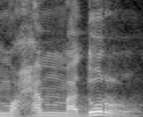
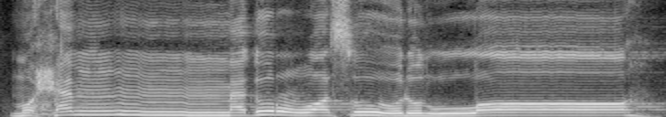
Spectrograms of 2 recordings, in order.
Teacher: گی، یعنی غنہ نہیں کریں گے، یہ داخل ہو چکا نون، یہ تنوین کو ہم نے را سے ملا دیا، داخل کر دیا ، محمد رسول اللہ۔ را پر زبر ہے، را پر پڑھیں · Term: ادغام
